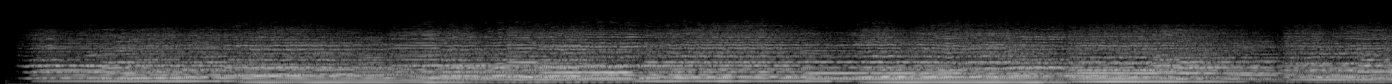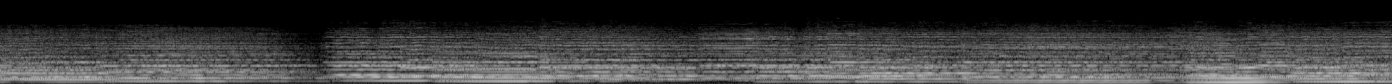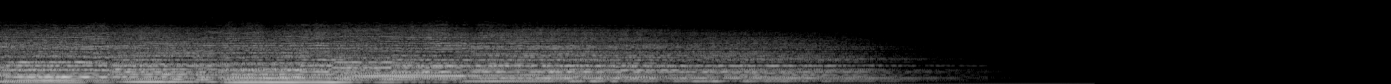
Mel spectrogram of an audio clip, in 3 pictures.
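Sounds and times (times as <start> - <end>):
string quartet: 0.1 - 37.5.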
